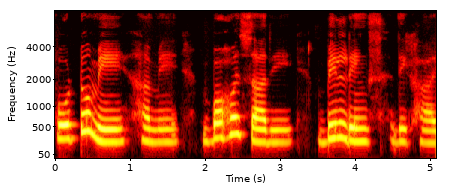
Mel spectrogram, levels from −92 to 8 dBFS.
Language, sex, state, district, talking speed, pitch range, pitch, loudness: Hindi, female, Bihar, West Champaran, 80 wpm, 225-275 Hz, 235 Hz, -15 LUFS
